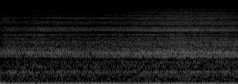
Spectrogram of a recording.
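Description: A person's long, steady hissing out-breath through closed or pursed lips, starting abruptly.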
